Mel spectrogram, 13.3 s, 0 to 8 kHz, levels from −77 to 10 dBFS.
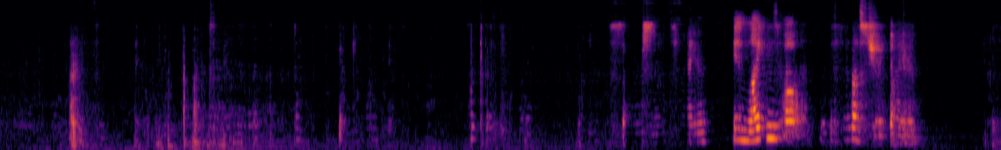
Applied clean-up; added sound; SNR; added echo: neural mask model DeepFilterNet 3.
